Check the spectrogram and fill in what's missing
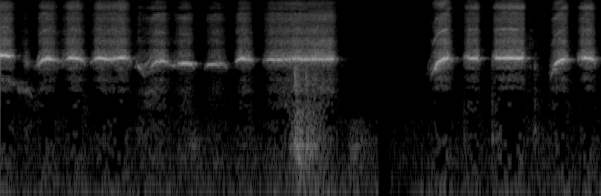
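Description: A cockatiel gives a run of short, bright whistled notes, pausing briefly before whistling again.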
